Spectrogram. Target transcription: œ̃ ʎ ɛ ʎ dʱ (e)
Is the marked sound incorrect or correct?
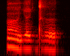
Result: incorrect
